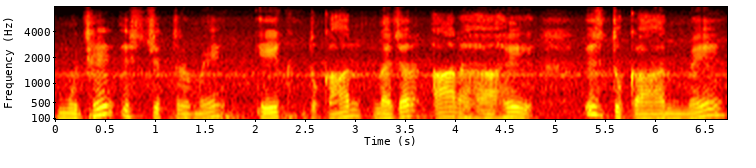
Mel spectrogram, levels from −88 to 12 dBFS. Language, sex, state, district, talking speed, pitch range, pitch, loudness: Hindi, male, Madhya Pradesh, Dhar, 115 wpm, 105-140 Hz, 125 Hz, -18 LUFS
